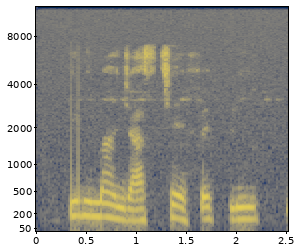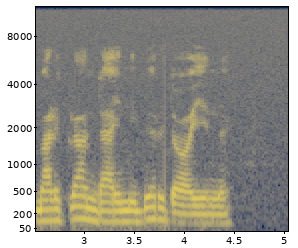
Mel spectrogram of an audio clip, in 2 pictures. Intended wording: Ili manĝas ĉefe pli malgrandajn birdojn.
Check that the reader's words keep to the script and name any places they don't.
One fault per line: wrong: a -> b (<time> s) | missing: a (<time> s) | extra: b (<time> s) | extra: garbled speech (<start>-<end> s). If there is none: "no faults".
no faults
